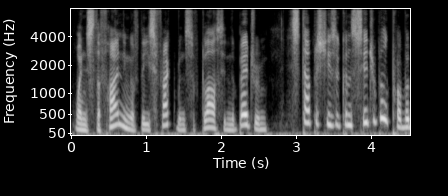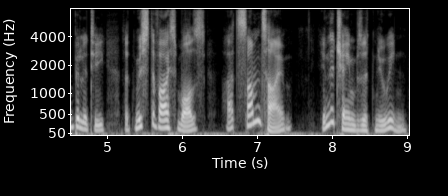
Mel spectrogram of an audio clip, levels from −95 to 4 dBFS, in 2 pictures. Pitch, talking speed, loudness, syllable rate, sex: 180 Hz, 185 wpm, -19 LUFS, 5.7 syllables/s, male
